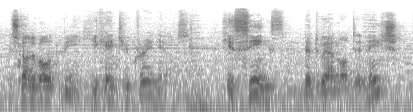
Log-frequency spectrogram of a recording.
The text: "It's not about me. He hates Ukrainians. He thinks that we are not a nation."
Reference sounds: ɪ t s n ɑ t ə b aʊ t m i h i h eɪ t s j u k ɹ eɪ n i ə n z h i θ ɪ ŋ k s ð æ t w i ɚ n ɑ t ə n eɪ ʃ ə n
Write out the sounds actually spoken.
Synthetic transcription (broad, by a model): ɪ t s n ɑ t ə b aʊ t m i h i h eɪ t j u k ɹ eɪ n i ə n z h i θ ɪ ŋ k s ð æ t w i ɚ n ɑ t ə n eɪ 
